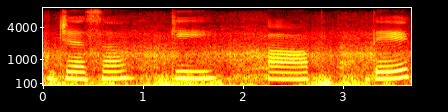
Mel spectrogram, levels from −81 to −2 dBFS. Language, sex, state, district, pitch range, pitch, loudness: Hindi, female, Chandigarh, Chandigarh, 220-235 Hz, 230 Hz, -14 LUFS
